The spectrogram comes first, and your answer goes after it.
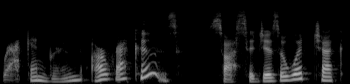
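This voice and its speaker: A woman narrating a nature story from a script in a measured, emphatic storytelling manner. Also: fairly low pitch, sing-song, a little mellow, dry recording, studio quality. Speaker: audiobook narrator reading a nature memoir.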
